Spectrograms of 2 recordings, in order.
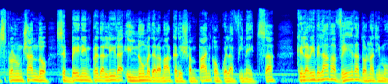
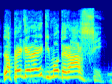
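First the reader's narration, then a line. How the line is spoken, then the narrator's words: Shrill shout. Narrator (Italian): gridò con voce stridula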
